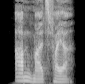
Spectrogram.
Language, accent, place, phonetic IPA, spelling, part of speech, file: German, Germany, Berlin, [ˈaːbn̩tmaːlsˌfaɪ̯ɐ], Abendmahlsfeier, noun, De-Abendmahlsfeier.ogg
- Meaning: 1. a mass on Maundy Thursday in remembrance of the biblical Last Supper 2. Communion; Eucharist (sacrament)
